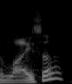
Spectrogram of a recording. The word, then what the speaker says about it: Lisa: I think another thing too, someone in my comment section was asking, why do I mispronounce Lisa's name? Because her actual name in global is Liza.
